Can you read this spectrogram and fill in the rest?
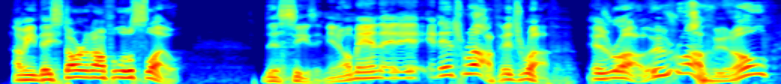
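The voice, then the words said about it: Poor impression, cartoon-dog-like voice. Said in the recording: “I'm Stallone all of a sudden... Sounded more like Scooby-Doo... That was terrible... terrible impersonation of Scooby-Doo”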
